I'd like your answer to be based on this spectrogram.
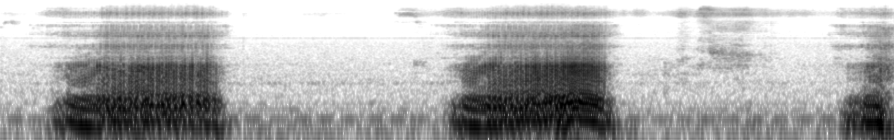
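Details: Snoring.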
